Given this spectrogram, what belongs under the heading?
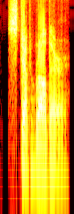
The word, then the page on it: Stepbrother: American English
